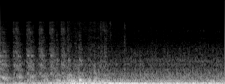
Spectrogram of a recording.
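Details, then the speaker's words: Toyota Innova with malfunction light on and heavy engine vibration: slow cranking for over a second before it catches late into an uneven run, with misfire; faulty injector feed suspected. "अब मैं उसको start करूंगा गाड़ी को start हुई थोड़ी late होती है"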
